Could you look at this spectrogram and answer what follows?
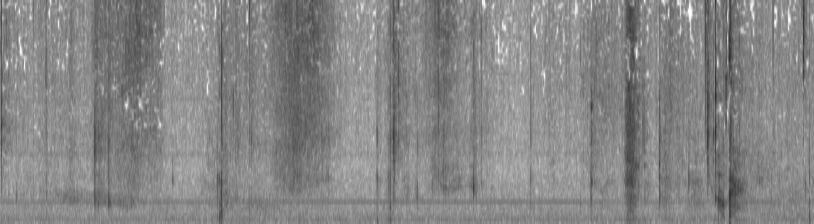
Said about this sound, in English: like chewing.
